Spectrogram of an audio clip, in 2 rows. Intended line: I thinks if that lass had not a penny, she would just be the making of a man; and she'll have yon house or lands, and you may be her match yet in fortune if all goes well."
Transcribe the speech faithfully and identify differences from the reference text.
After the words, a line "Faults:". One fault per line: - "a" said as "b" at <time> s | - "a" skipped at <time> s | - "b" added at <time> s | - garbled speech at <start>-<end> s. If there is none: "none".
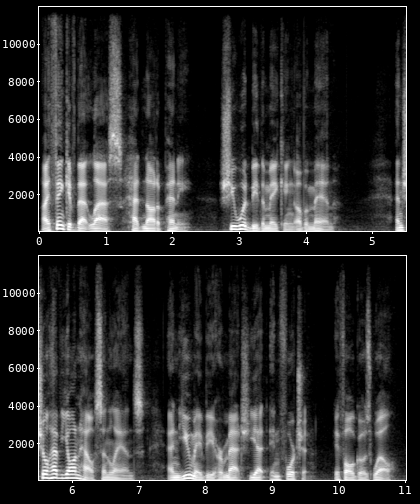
I think if that lass had not a penny, she would be the making of a man; and she'll have yon house and lands, and you may be her match yet in fortune if all goes well."
Faults:
- "thinks" said as "think" at 0.1 s
- "just" skipped at 3.2 s
- "or" said as "and" at 6.5 s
